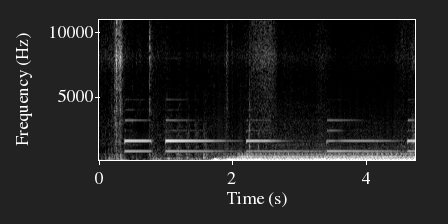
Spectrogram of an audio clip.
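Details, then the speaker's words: Toyota 4Runner after replacing all three ignition coils to cure P0300 misfire that was worst when dropping into gear; door chime, short crank, then loud open-exhaust idle steady and even with no stumbles; runs smoothly. "oh yeah baby she is smooth yes that's what we wanted that's what I was that was my goal oh yes nice and smooth"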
